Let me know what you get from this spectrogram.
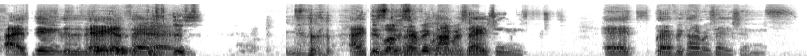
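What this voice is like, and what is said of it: Imitates another person's voice. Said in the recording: “That's my Trump impression.”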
